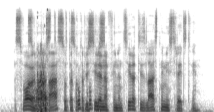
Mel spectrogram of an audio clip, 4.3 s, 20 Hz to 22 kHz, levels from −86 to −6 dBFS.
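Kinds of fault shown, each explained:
Doubled audio track: A second, slower capture path or an edit likely put a second copy of the same audio into the mix. From 0.56 s to 2.08 s the speech is joined by a full-band duplicate trailing it by about a fifth of a second, at roughly the same loudness, so every syllable is echoed flatly with no decay or room colour. The copy appears and drops out abruptly at those two points.
DAB burbling: Weak DAB reception let bit errors slip past error correction into the MP2 audio data. Corrupted samples put short blips of noise in single sub-bands, and corrupted scale factors make sub-bands jump in level for up to a frame. Between 0.73 s and 0.99 s the speech is overlaid with burbling. The length of the burst fits about eleven damaged frames, and its density points to an error rate of around one percent.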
